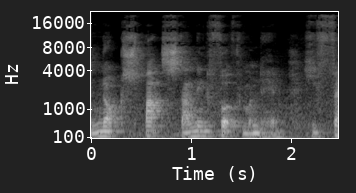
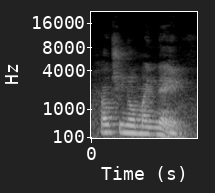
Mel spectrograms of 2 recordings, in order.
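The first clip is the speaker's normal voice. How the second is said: higher, wary question; suspicious girl; 10 semitones higher than usual. Acted. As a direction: demand it warily. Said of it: "she asked suspiciously".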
